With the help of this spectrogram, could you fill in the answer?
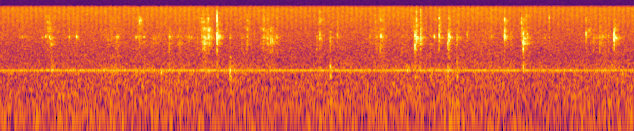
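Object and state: Foil bubble wrap sheet.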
